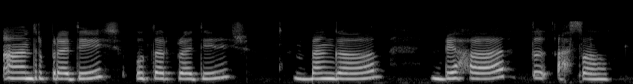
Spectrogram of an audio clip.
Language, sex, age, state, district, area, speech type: Kashmiri, female, 18-30, Jammu and Kashmir, Budgam, rural, spontaneous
